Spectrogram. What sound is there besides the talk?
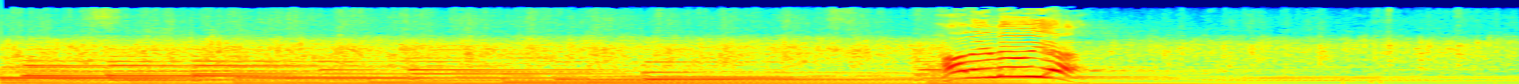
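audience clapping hands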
